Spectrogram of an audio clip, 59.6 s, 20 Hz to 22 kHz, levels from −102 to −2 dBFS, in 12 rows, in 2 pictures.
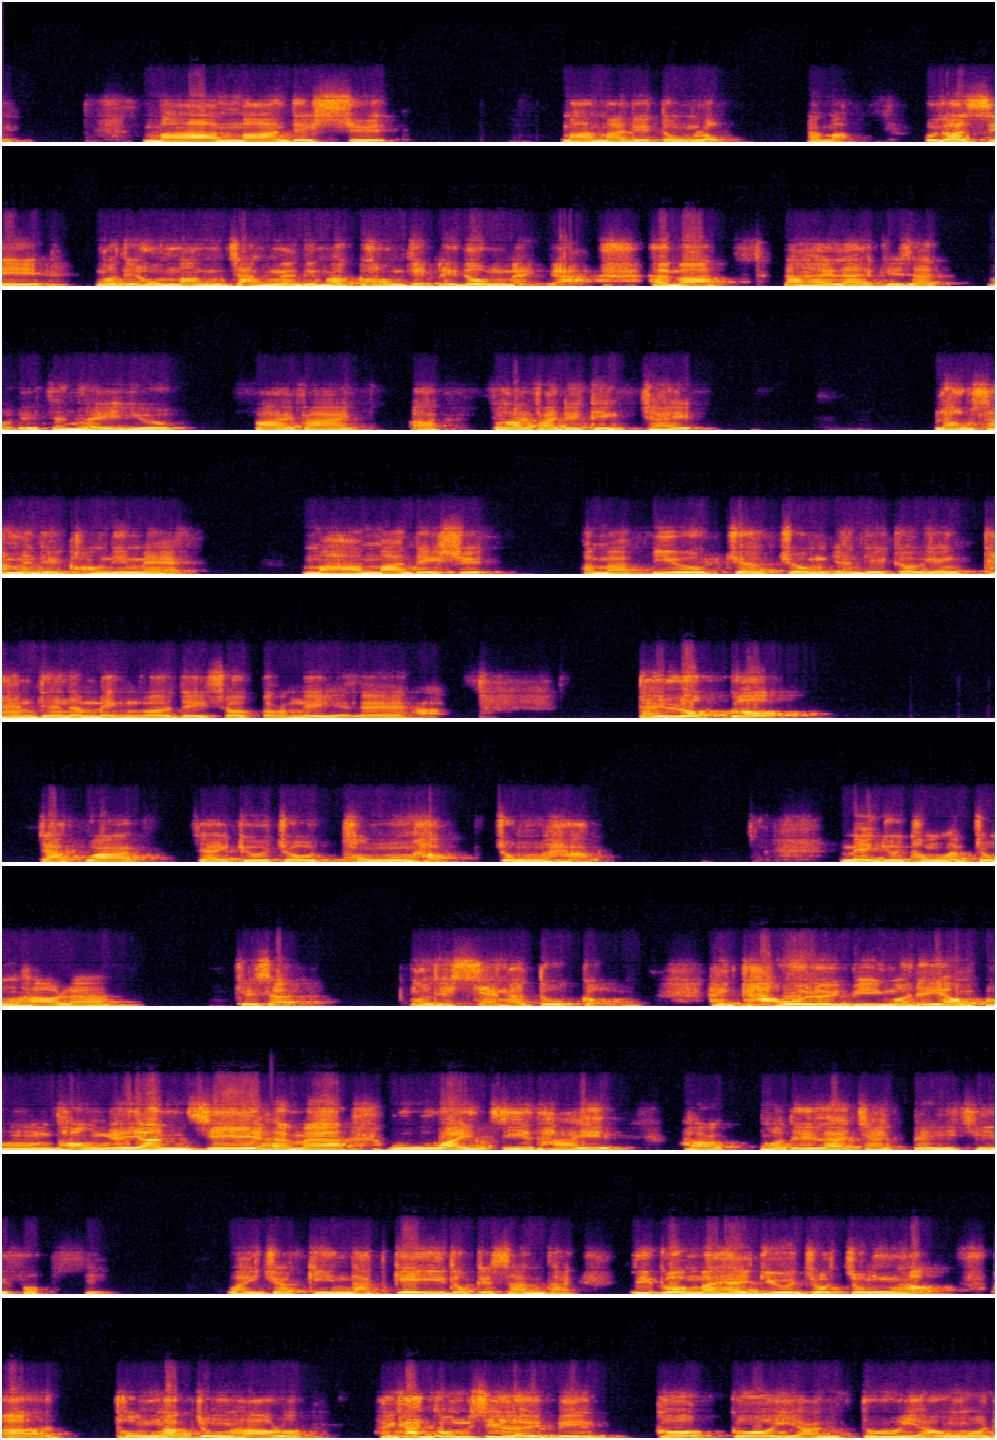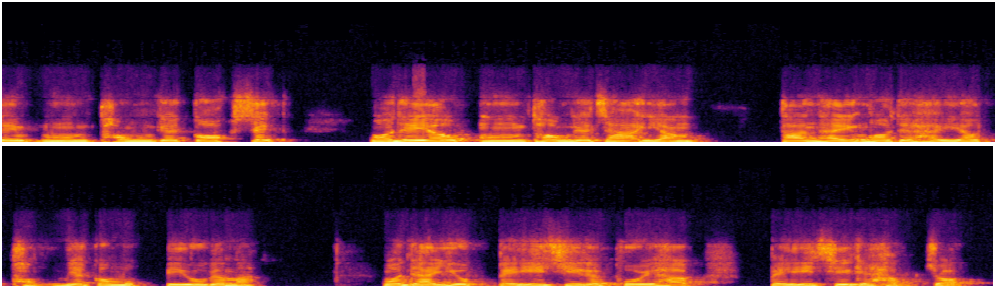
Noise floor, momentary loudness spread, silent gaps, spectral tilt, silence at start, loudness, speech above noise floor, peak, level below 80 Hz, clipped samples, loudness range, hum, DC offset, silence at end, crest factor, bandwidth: -80 dBFS; 9 LU; none; -5.5 dB/octave; 0 s; -15 LUFS; 65 dB; 0 dBFS; -52 dBFS; under 0.1%; 5 LU; none; under 0.1%; 0.1 s; 16 dB; 10 kHz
